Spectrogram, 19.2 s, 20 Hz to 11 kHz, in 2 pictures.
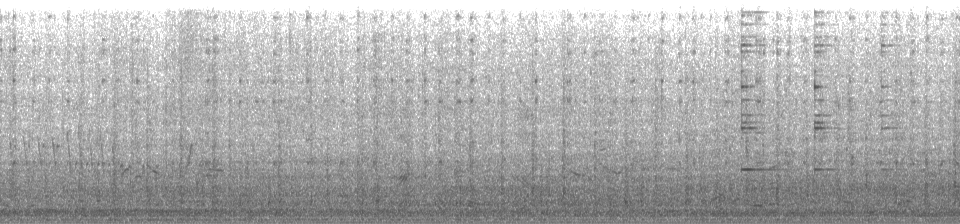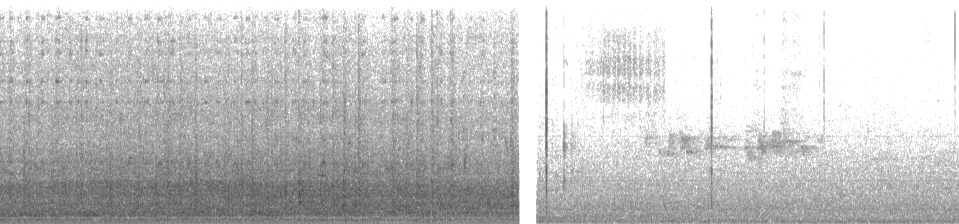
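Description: Miniature railway train running, a steady rumble of wheels and engine with a low hum. About 15 s in it cuts off abruptly, leaving a much quieter background with a few faint clicks.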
